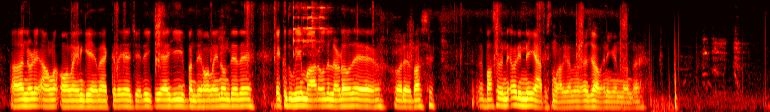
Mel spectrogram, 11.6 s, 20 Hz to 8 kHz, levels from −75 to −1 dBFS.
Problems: constant background noise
